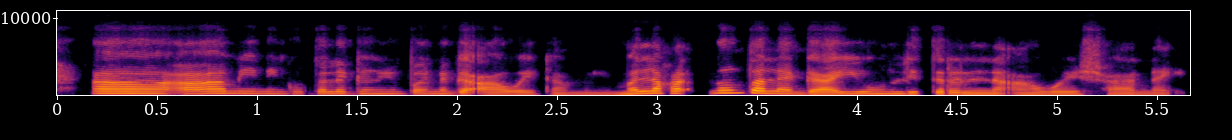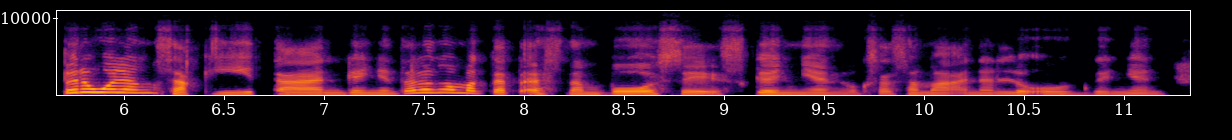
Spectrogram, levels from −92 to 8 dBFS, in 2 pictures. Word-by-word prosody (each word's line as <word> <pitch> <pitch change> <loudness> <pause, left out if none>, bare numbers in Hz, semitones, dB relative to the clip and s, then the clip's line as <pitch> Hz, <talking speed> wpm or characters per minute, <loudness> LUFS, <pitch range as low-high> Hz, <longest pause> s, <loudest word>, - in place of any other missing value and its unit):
ah, 280 -2 +3
aaminin 275 -3 -3
ko 245 -1 -15
talagang 245 0 -5
yung 240 - -13
'pag 235 0 -6
nag-aaway 195 -5 -2
kami, 155 -3 -13
malaka 290 - +2
no'n 330 +1 0
talaga, 245 - +3
yung 240 +2 -3
literal 230 -2 -3
na 200 -1 -4
away 170 -1 -4
siya 160 -2 -7
na 160 0 -10
pero 380 +4 +8
walang 390 -3 +6
sakitan, 200 - -1
ganyan. 200 0 -5
Talagang 385 - +3
magtataas 245 - 0
ng 200 -1 -5
boses, 180 -1 0
ganyan. 180 -2 -3
Magsasamaan 170 -1 -8
ng 165 +1 -9
loob, 165 -3 -5
ganyan. 155 -2 -10
200 Hz, 160 wpm, -22 LUFS, 180-255 Hz, -, pero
